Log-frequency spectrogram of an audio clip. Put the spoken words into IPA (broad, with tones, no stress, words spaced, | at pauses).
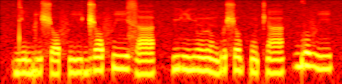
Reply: dĩ˨bi˨ʃɔ˨ fiː˨d͡ʒɔ˧ fiː˦za˧ | ji˦ jũ˧lũ˨ ɡʷə˦ʃɔ˧ kʷũ˨t͡ʃã˧ | ɡo˦vi˧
